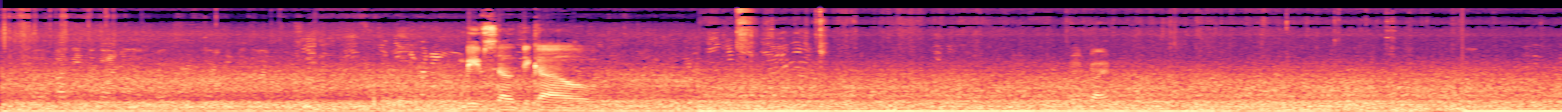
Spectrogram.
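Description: A plane's cabin hums with a steady, low roar.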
